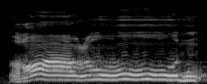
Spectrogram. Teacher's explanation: راعون، را پر زبر ہے، را پر زبر یا پیش ہو تو را کو پر پڑھیں گے، اور را کے بعد الف ہے، الف سے پہلے زبر ہے را کے اوپر تو الف مدہ ہوگا، الف مدہ کو ایک الف کے برابر کھینچ کے پڑھیں گے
